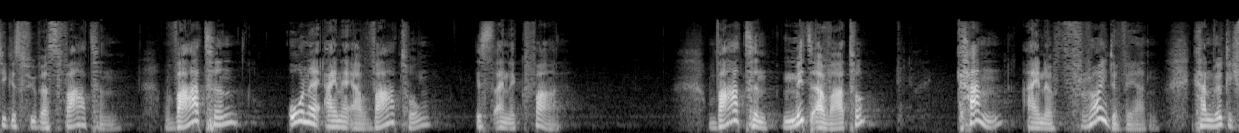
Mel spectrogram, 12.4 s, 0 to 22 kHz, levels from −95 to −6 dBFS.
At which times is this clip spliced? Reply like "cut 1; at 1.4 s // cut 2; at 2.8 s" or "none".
none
